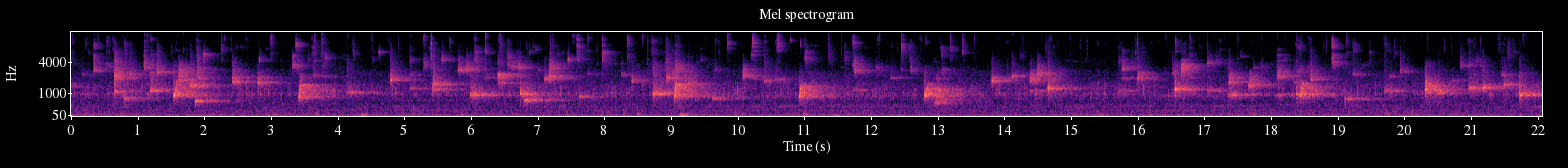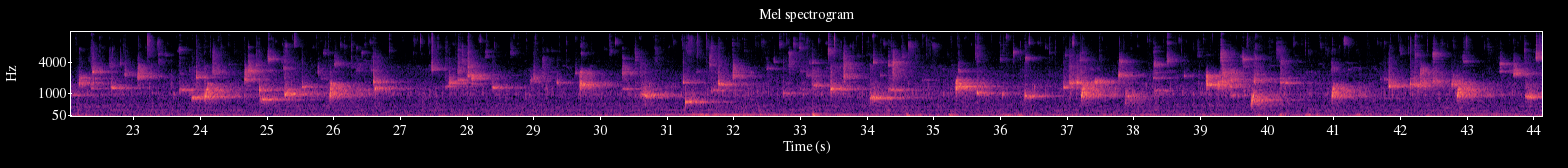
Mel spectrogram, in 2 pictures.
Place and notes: Madeira, Levada do Norte - cave
water dripping in a small mountain cave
